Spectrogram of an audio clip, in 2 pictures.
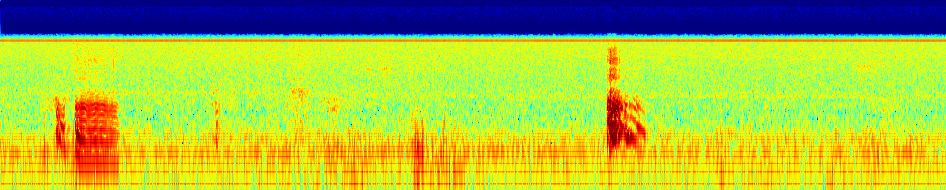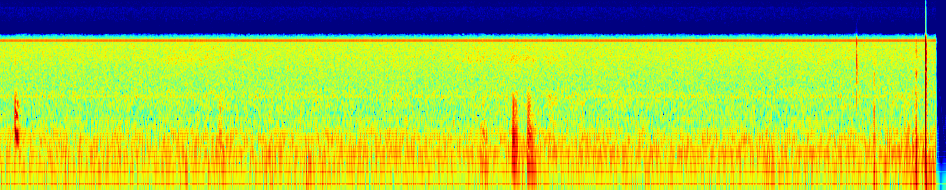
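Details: Seven-pound female Yorkie snoring in sleep, as she does all the time: a low, steady rumbling with a few louder snorts over quiet room noise.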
